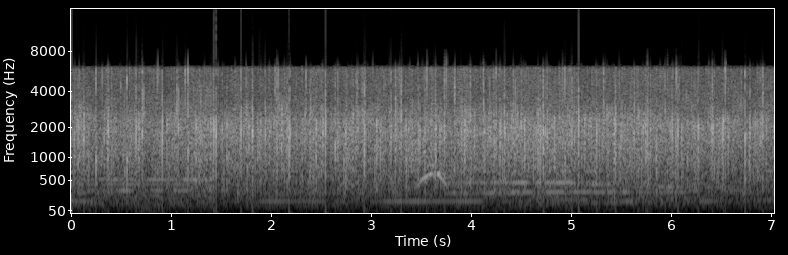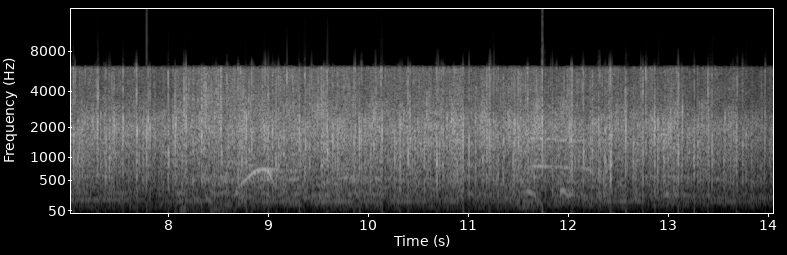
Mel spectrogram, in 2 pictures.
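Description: Theatre audience applauding: dense, steady clapping throughout, with a few voices briefly rising above it.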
